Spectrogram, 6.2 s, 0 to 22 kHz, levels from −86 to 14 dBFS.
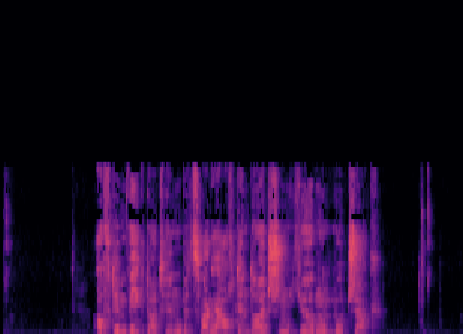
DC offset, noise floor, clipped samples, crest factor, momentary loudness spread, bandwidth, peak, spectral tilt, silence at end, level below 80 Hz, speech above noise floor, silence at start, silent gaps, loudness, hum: under 0.1%; -71 dBFS; under 0.1%; 22 dB; 23 LU; 12 kHz; -10 dBFS; 0 dB/octave; 0.45 s; -74 dBFS; 41 dB; 0.05 s; none; -27 LUFS; none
